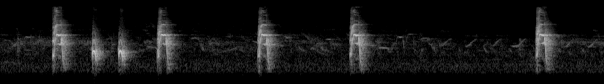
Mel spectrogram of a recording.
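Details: Abrupt, loud peek and tut calls of an American robin (Turdus migratorius), a rapid burst of four notes followed by single calls about a second apart, with faint twittering behind.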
